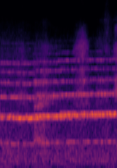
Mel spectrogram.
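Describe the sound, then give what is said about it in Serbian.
Emergency vehicle siren in traffic: a loud, steady high tone with bright overtones held throughout over a continuous low rumble. “Gomile sirene.”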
